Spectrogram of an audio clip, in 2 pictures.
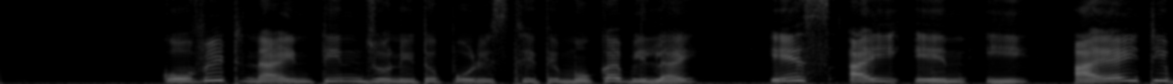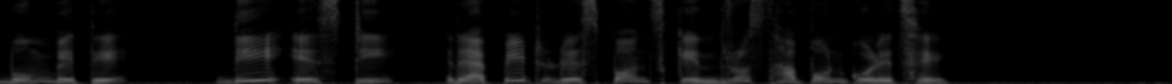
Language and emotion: Bengali, neutral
